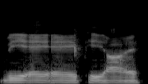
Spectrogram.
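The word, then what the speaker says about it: VA-API: I think you pronounce it VAPI. It's VAAPI, and it's like a hardware acceleration package.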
